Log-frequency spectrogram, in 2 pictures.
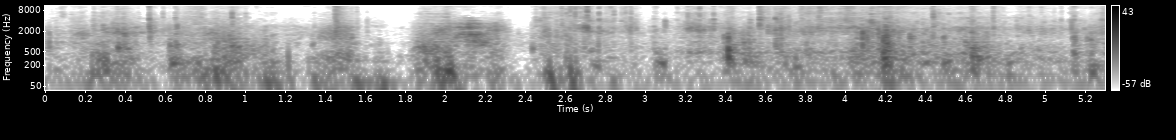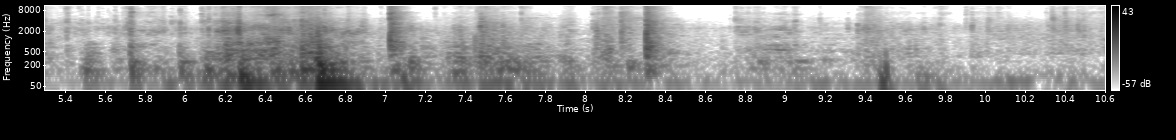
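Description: Footsteps crunching and crackling over rubble and debris on the floor of a small derelict room, with irregular small clicks and rustles. A brief low voice-like sound comes about six seconds in.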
